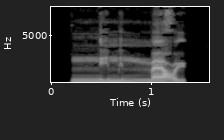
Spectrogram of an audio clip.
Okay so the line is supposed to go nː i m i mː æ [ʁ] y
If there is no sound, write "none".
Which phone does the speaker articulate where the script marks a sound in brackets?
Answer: ʕ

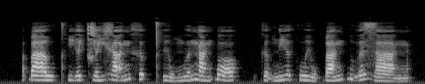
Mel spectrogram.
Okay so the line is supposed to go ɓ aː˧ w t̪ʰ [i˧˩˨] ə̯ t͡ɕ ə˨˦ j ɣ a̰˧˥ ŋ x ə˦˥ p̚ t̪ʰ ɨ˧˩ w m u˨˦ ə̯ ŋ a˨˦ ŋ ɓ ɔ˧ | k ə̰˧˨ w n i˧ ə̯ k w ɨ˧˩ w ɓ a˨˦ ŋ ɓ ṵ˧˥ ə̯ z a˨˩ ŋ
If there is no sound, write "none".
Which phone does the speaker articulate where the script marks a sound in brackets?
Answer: ḭ˧˥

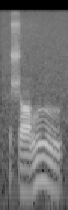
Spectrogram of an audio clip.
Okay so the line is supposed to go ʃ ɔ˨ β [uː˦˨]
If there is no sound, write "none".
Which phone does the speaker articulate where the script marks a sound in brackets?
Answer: uː˦˨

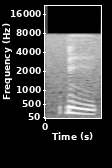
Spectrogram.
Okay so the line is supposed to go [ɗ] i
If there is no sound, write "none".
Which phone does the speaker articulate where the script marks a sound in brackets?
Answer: ɗ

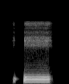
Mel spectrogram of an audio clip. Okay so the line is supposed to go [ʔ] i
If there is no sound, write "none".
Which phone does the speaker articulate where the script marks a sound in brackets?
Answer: ʔ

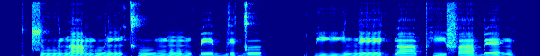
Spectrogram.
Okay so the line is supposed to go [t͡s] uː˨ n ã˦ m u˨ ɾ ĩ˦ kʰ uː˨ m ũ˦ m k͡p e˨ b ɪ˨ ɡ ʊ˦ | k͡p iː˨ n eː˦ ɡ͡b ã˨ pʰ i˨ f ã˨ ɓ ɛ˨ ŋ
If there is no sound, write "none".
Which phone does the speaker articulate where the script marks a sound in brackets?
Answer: t͡s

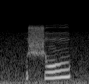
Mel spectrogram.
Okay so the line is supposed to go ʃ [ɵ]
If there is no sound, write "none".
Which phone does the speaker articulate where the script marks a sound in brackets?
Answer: o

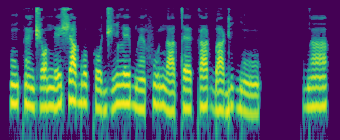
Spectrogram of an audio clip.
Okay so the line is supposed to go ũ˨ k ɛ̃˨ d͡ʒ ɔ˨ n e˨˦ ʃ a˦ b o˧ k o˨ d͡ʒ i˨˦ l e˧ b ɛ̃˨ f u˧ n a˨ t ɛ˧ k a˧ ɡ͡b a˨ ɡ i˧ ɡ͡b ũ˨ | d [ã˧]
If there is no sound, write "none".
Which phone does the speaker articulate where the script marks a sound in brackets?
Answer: ã˧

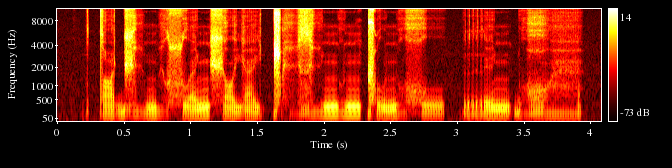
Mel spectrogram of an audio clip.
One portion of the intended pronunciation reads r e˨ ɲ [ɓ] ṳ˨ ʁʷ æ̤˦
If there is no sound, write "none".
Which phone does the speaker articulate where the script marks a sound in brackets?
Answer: ɓ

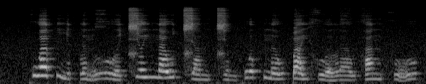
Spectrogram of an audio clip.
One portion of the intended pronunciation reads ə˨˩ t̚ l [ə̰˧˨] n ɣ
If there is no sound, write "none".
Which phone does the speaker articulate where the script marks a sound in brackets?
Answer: ə̰˧˨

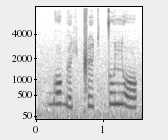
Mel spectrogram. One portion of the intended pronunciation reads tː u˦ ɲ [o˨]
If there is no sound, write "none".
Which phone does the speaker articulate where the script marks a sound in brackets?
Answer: o˨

